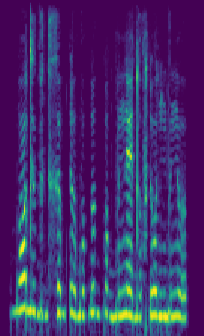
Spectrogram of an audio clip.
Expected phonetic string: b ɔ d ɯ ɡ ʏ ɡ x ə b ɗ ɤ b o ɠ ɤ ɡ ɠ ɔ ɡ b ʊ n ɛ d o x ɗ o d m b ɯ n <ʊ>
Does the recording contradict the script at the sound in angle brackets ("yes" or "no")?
no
